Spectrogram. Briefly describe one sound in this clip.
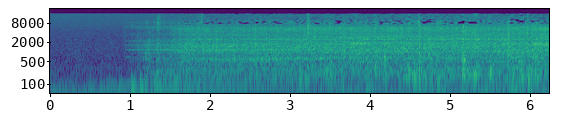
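Small wheels click over rail joints and points.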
